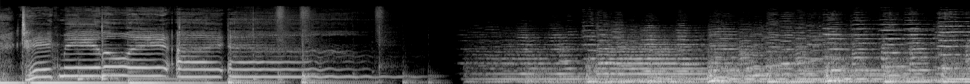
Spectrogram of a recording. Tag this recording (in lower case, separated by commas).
music, tender music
